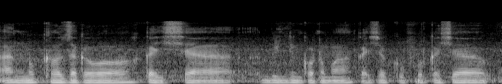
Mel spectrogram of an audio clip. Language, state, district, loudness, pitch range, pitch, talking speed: Kokborok, Tripura, Dhalai, -19 LUFS, 85-95 Hz, 90 Hz, 130 wpm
